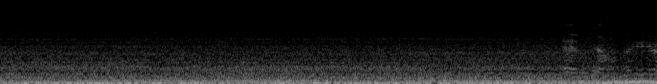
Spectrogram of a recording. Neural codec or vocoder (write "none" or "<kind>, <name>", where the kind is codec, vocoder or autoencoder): none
